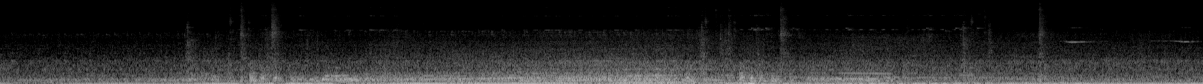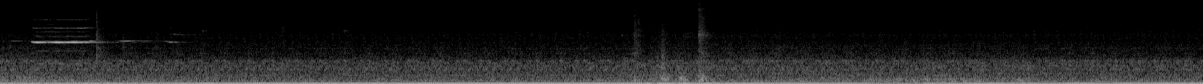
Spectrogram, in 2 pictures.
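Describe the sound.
Low, steady engine rumble of a departing vehicle, continuous and fairly loud from start to end, with a few faint high clicks scattered over it.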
